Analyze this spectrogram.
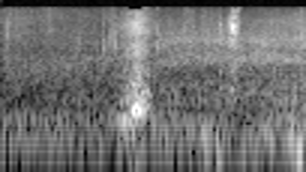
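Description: A hand brushes through sand.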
